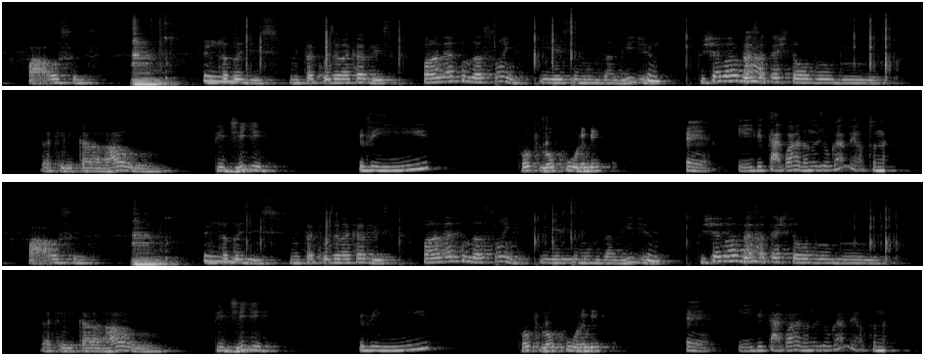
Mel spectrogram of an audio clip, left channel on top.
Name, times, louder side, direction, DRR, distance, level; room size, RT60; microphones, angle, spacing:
voice 1, 0.3-0.9 2.0-3.8 4.2-6.5 7.0-8.8 9.6-10.9 11.3-11.9 14.4-15.1, left 2 dB, 15° left, -1 dB, 3.9 m, -30 dB
sound 1, 1.3-1.8 2.3-2.6 3.2-3.3 4.0-4.1 4.3-4.4 4.9-5.0 5.3-5.7 6.8-6.9 7.2-7.4 8.5-8.9, left 1 dB, 85° left, 2.1 m, -26 dB
voice 2, 2.0-2.4 6.4-6.6 7.4-7.6 12.8-13.5 15.0-15.2 16.0-16.3 16.6-18.0, left 3 dB, 55° left, 7 dB, 0.7 m, -30 dB
21.0 x 7.7 x 4.1 m, 0.36 s
head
